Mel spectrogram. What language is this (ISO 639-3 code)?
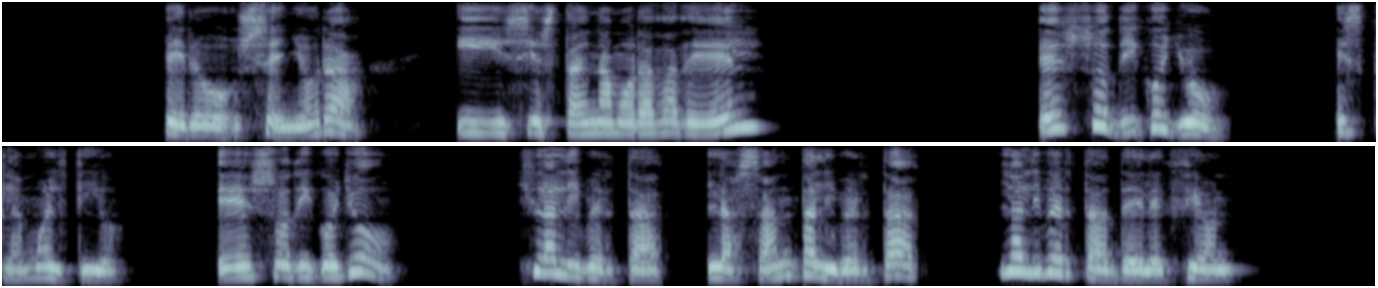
spa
